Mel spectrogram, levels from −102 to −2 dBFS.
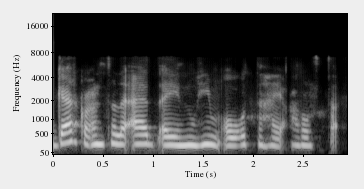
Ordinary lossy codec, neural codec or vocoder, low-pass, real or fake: none; codec, 16 kHz, 2 kbps, X-Codec, HuBERT features, trained on LibriSpeech; 7.2 kHz; fake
